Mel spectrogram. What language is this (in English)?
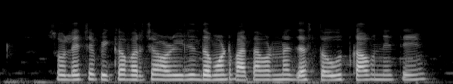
Marathi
